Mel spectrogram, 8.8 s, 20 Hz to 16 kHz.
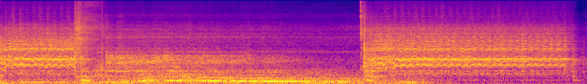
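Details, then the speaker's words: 1962 Thunderbird that sat for 16 years, cranking after float bowls were filled: steady starter churning, about three beats a second, that never fires. Possibly flooded, but the carburetor is not getting fuel. "It's flooded probably. So, it's still not working. Okay, carburetor is not getting fuel."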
